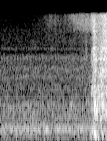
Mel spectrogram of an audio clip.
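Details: Mechanical ventilator noise heard while the user speaks: a soft steady hiss, then a louder airy rush near the end as the ventilator delivers a breath.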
